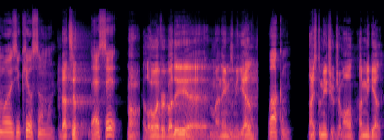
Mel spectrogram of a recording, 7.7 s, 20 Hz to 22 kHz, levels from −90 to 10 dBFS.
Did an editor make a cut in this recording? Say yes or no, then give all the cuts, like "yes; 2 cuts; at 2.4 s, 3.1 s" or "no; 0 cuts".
yes; 3 cuts; at 1.2 s, 2.8 s, 5.2 s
